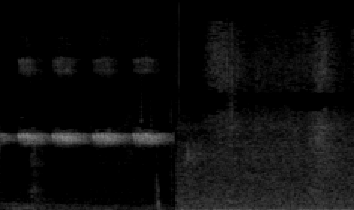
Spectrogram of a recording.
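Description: A cricket chirping faintly in regular high-pitched pulses, about four a second, which cuts off abruptly a little over a second in; after that only a steady low room hum.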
